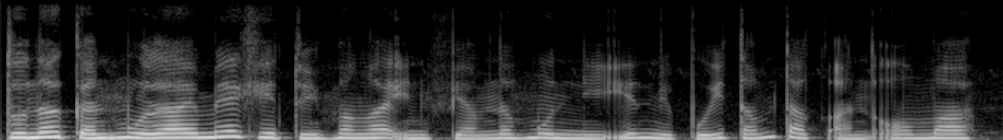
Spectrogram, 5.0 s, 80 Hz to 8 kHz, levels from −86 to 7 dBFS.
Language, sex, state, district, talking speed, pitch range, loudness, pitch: Mizo, female, Mizoram, Aizawl, 215 wpm, 210-240 Hz, -16 LUFS, 225 Hz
